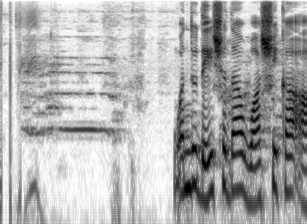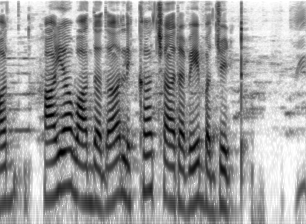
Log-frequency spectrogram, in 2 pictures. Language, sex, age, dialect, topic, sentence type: Kannada, female, 36-40, Mysore Kannada, banking, statement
